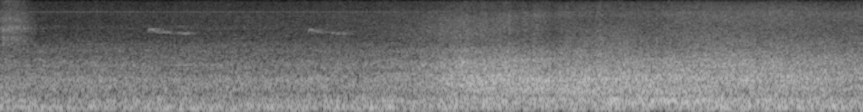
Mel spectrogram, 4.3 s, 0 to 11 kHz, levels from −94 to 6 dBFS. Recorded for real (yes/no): yes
